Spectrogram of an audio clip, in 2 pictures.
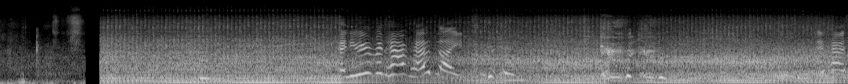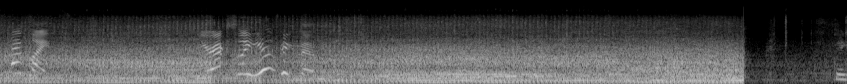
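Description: A riding lawn mower engine hums loudly and steadily.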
